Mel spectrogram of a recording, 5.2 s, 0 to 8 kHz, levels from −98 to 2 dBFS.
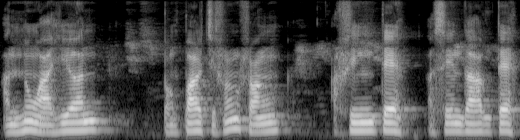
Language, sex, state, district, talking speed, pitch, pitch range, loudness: Mizo, male, Mizoram, Aizawl, 175 wpm, 130 Hz, 120-135 Hz, -20 LUFS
